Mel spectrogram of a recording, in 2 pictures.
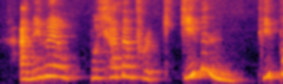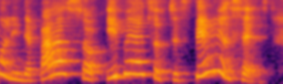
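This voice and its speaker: Her speech carries a non-native accent. This woman talks fairly slowly. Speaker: life coach. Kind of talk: workshop talk.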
